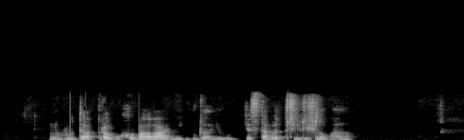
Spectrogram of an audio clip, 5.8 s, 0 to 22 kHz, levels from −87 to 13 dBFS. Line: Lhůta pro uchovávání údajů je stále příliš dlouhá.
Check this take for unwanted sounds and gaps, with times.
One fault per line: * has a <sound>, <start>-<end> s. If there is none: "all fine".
all fine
